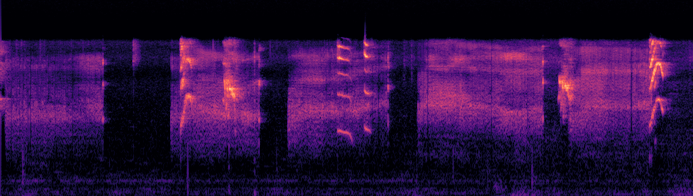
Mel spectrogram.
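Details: Pet lutino cockatiel playing, giving harsh, scratchy chirps and squawks in short bursts, with brief pauses between.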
